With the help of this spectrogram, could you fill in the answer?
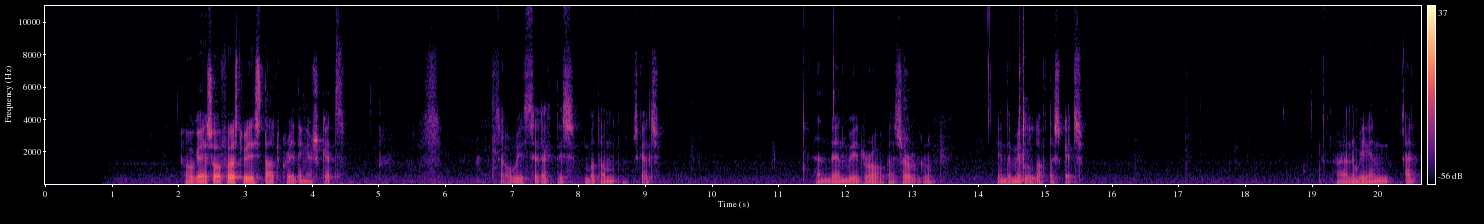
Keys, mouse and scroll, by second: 5.4 shift+middle click, 7.4 click, 8.5 middle click, 11.6 click, 20.4 Escape.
